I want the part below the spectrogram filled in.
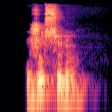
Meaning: a male given name, variant of Jocelyn
- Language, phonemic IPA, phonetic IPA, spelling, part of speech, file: French, /ʒɔ.slɛ̃/, [ʒɔs.lɛ̃], Josselin, proper noun, LL-Q150 (fra)-Josselin.wav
